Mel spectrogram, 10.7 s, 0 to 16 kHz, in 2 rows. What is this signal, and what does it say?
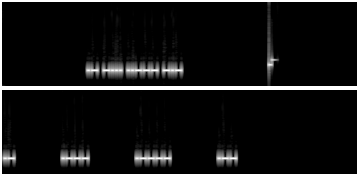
Morse code, heard as a keyed tone, about 40 wpm, spaced as for 17 wpm, 700 Hz. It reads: AB2K AJ1W
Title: USA Call Signs - 4 Characters - 8x Character Spacing - 40wpm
